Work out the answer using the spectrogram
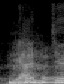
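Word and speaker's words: Jantje: Siapa? Jance. Yance Yance. ya, Bacanya Yance. iya. J-nya nggak dibaca gitu.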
